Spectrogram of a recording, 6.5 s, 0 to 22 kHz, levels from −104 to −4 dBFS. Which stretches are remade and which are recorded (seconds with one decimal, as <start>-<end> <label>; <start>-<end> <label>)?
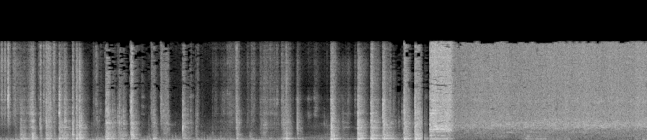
0.0-0.9 remade; 0.9-2.1 recorded; 2.1-3.9 remade; 3.9-6.5 recorded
